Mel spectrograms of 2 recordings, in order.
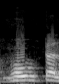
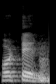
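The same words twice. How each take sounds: First: होटल as "HOH-tl", weak last vowel; English pronunciation. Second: होटल with a clear "tel" ending; wrong pronunciation. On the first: Teacher shows how English speakers say it, long O. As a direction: stretch the O in होटल, swallow the ending. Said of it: "अंग्रेजी में होटल होता है". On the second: Teacher mimics the Indian habit, clear "tel" ending. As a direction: end होटल on a full E, "ho-tel". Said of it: "गलत है". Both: Shown as a demonstration.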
